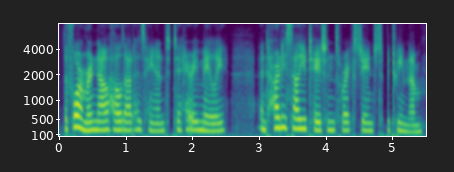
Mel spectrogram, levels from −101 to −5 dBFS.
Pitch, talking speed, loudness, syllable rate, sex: 220 Hz, 185 wpm, -19 LUFS, 5.7 syllables/s, female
